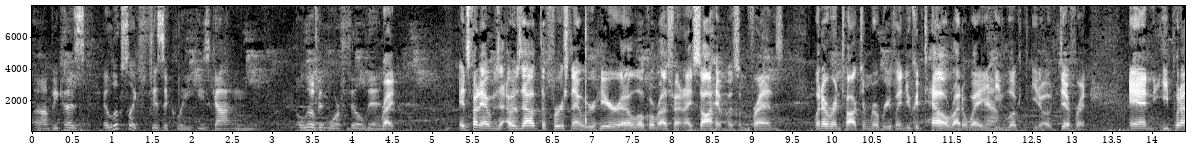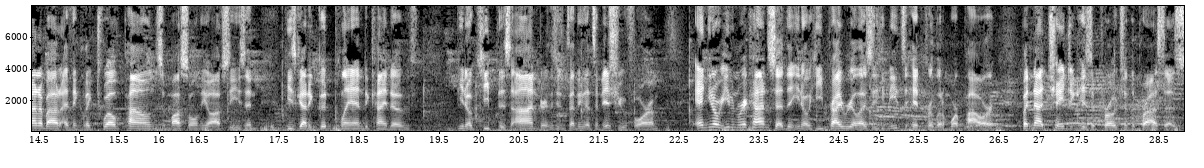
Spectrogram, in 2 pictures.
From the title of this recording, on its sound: Live from spring training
